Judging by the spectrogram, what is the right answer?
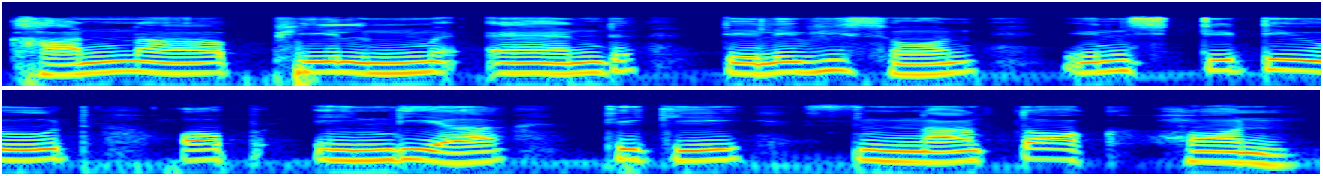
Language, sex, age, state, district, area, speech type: Bengali, male, 18-30, West Bengal, Bankura, rural, read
